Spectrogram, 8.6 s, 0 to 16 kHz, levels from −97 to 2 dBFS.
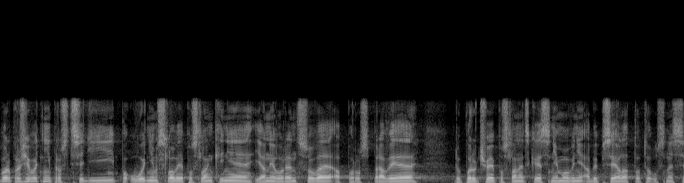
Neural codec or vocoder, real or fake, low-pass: none; real; 7.2 kHz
